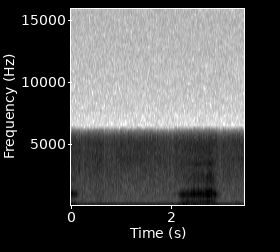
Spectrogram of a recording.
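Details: Snoring: one soft, brief, nasal light snore over a steady low hum.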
